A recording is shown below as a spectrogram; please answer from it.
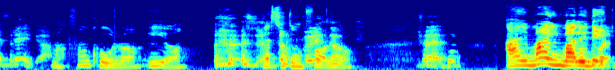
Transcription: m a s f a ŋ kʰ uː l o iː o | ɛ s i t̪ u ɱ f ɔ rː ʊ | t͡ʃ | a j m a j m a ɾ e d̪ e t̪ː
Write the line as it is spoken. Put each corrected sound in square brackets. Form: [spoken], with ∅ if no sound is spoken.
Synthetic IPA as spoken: m a [∅] f a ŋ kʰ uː l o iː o | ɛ s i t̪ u ɱ f ɔ [lː] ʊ | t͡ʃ | a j m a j m a [l] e d̪ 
